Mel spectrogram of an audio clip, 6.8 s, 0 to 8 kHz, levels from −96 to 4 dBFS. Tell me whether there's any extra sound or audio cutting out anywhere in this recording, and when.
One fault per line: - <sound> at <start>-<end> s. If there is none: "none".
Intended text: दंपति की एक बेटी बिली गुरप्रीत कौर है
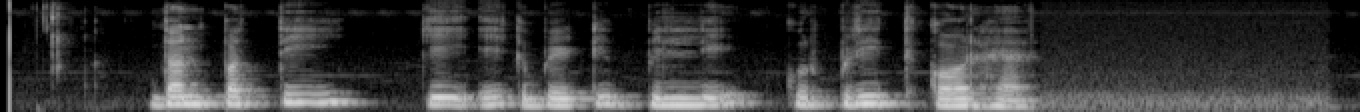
none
